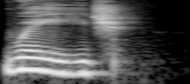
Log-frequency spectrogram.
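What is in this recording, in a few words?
"wage", British English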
